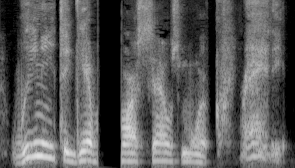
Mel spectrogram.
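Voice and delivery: "need" drawn out slowly, every word weighted; slow emphasis. Real, not acted. Preacher to the crowd, slow stressed repeat. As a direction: lean on "need to give ourselves". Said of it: "What I'm trying to put emphasis".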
